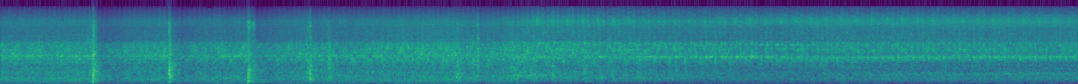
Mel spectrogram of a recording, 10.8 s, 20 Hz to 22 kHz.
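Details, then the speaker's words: Chevy 6.5L diesel with new transmission, idling as it warms up (fine cold): sharp tick about every 0.7 s at first, fading under a steady hum; owner suspects a valve or rocker arm needing adjustment, unconfirmed. "It's kind of starting to do it. It's getting warmed up here a little bit now. I'm not sure if you can hear it or not. I'm pretty sure it's a valve, but I can't really tell."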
